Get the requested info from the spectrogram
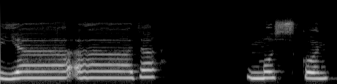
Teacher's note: میم کو اپنے سین کے ساتھ ملا دینا، حمزۃ الوصل ہمارا ڈراپ ہو جائے گا اور نون ساکن کی آواز کو یہاں واضح کرنا ہے، اظہار ہوگا یہاں پہ۔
